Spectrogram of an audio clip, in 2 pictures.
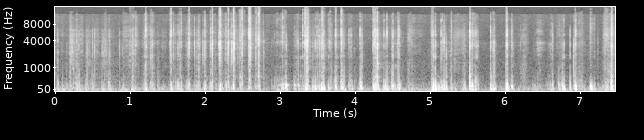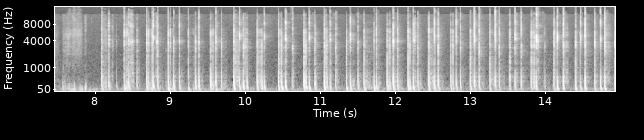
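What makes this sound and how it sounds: An empty, hollow, clear PET water bottle with a plastic cap has its cap twisted and its body tapped with long nails. This gives crinkly plastic scratches and short clicks over a hollow, low thump. The taps become a fast, steady run of sharp, bright clicks in the second half.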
